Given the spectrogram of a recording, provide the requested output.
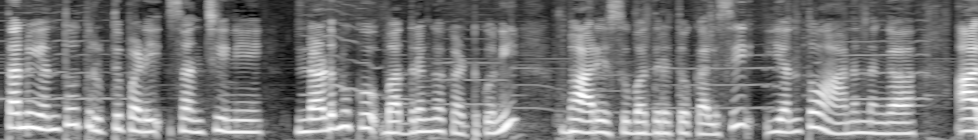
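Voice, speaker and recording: Female storyteller, mid-range voice, scripted moral-tale narration, expressive, music bed underneath. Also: mid-range voice.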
